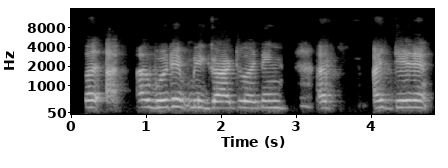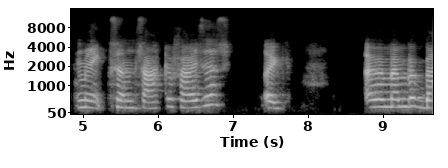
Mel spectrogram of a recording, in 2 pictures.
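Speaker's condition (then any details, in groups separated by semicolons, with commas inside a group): Cerebral palsy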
